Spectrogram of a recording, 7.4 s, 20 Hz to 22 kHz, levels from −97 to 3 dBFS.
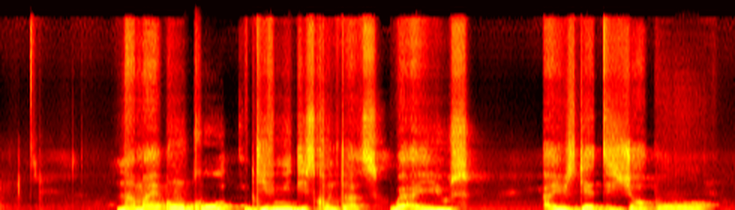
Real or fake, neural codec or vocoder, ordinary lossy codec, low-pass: fake; autoencoder, 48 kHz, 32 numbers a frame, DAC-VAE, trained on Japanese speech; none; none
